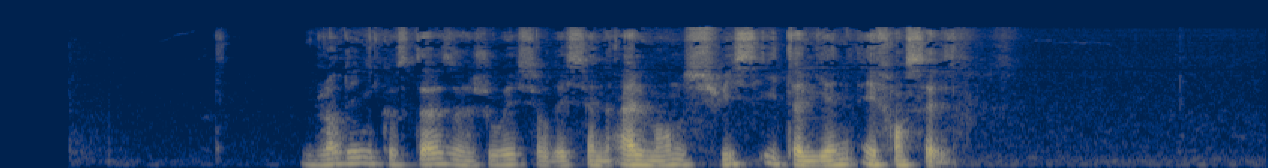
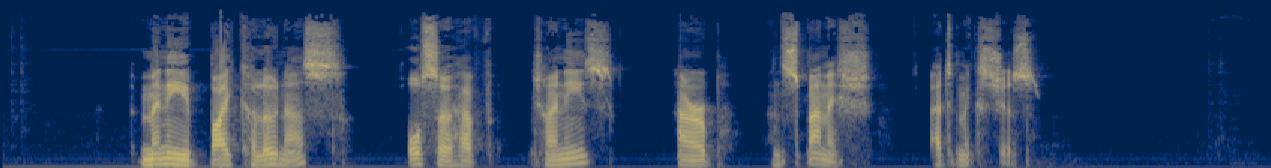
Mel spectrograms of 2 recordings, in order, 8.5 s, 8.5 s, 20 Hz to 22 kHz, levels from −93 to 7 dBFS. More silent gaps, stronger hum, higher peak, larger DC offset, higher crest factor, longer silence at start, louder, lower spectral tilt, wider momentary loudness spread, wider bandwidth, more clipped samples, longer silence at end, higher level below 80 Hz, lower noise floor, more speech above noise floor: neither; neither; second, -8 dBFS vs 0 dBFS; neither; about the same, 24 dB vs 22 dB; first, 2 s vs 0.95 s; second, -30 LUFS vs -19 LUFS; first, -4.5 dB/octave vs -2.5 dB/octave; second, 8 LU vs 11 LU; second, 11.5 kHz vs 16.5 kHz; neither; first, 2 s vs 1.55 s; second, -64 dBFS vs -56 dBFS; about the same, -76 dBFS vs -77 dBFS; second, 47 dB vs 57 dB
